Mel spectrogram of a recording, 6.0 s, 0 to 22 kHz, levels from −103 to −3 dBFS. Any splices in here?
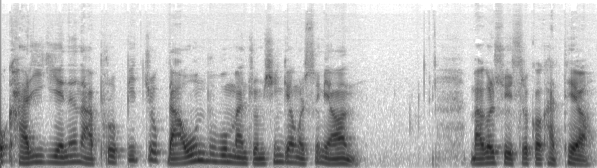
yes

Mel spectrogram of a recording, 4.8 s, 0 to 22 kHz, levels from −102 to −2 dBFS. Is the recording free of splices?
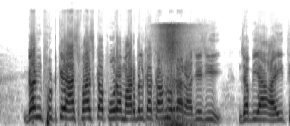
no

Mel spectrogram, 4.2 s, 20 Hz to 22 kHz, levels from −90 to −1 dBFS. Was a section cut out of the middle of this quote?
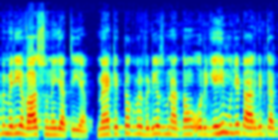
yes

